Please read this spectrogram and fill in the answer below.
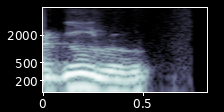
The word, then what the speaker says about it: guru: I, I, said it right, guru. Yeah. Guru. Mm-hmm. Okay, so I'm not your guru. – Well, at least and, that's uh, how we pronounce in English. It may be different in okay, Hindi, but great. that's how we say it in English.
